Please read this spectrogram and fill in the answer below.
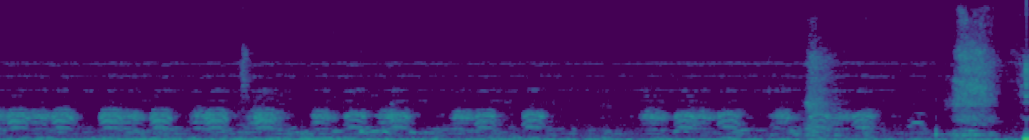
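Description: A bird calling faintly in a long series of short harsh calls, two or three a second, with a short break a little past the middle.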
